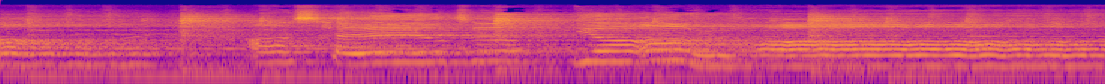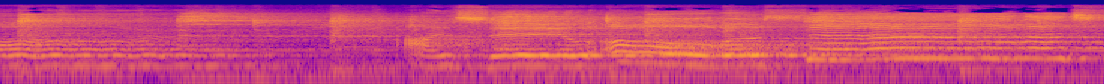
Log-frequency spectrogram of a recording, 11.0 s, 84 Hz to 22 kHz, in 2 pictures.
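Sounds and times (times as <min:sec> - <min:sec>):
karaoke backing track: 0:00.0 - 0:11.0
woman singing with vibrato: 0:00.0 - 0:11.0.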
